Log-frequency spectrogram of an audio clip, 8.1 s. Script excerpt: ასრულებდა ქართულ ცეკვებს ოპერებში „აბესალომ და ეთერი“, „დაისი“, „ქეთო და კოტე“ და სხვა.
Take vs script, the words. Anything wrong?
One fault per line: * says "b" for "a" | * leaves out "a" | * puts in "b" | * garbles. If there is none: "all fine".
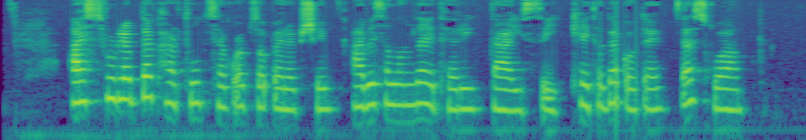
all fine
